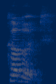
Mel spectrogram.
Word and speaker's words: cupboard: tire a pneumatic tire the following words having PB combination in the middle also have a silent P like cupboard it's not good it's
